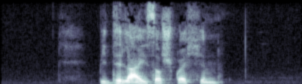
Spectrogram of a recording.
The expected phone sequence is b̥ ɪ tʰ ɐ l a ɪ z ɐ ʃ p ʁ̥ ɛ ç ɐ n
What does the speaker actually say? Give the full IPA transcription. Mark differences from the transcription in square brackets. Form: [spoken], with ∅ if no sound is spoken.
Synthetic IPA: b̥ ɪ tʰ [ə] l a ɪ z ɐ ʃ p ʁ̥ ɛ ç [ə] n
